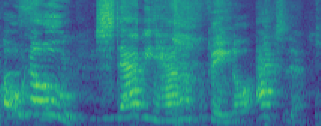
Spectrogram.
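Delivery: high, hammed-up dismay; mock shock. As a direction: gasp at the news playfully. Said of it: "we would go".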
